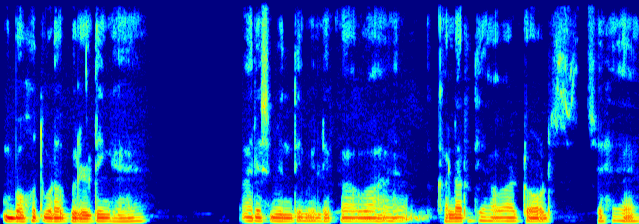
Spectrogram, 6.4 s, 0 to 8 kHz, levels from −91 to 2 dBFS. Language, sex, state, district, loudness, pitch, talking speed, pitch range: Hindi, male, Jharkhand, Sahebganj, -19 LUFS, 120 Hz, 160 wpm, 115-125 Hz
